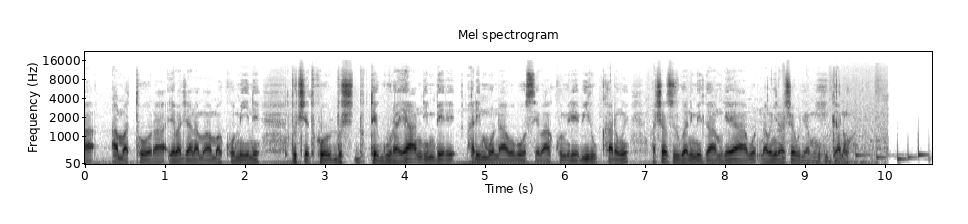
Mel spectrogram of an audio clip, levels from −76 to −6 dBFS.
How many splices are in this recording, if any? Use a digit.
1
